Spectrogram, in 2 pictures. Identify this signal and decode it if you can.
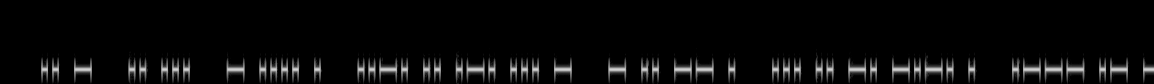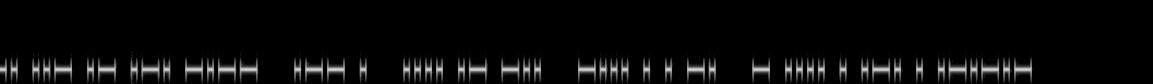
Morse code, heard as a keyed tone, about 22 wpm, 700 Hz. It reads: IT IS THE FIRST TIME SINCE JANUARY WE HAD BEEN THERE.
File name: practice / 22wpm / Sentences with 4-Word Phrases - 22wpm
